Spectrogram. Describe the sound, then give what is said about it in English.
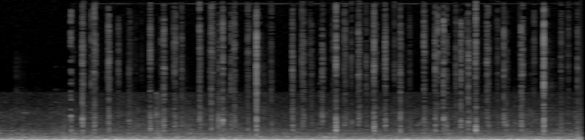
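Someone types rapidly on a laptop keyboard aboard a train. Many light, crisp key clicks come in an irregular rhythm over a steady low rumble. “You're typing. We're typing! When you type on your laptop like that,”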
